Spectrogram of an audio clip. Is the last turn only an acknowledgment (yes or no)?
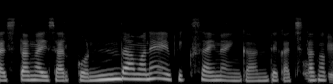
no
